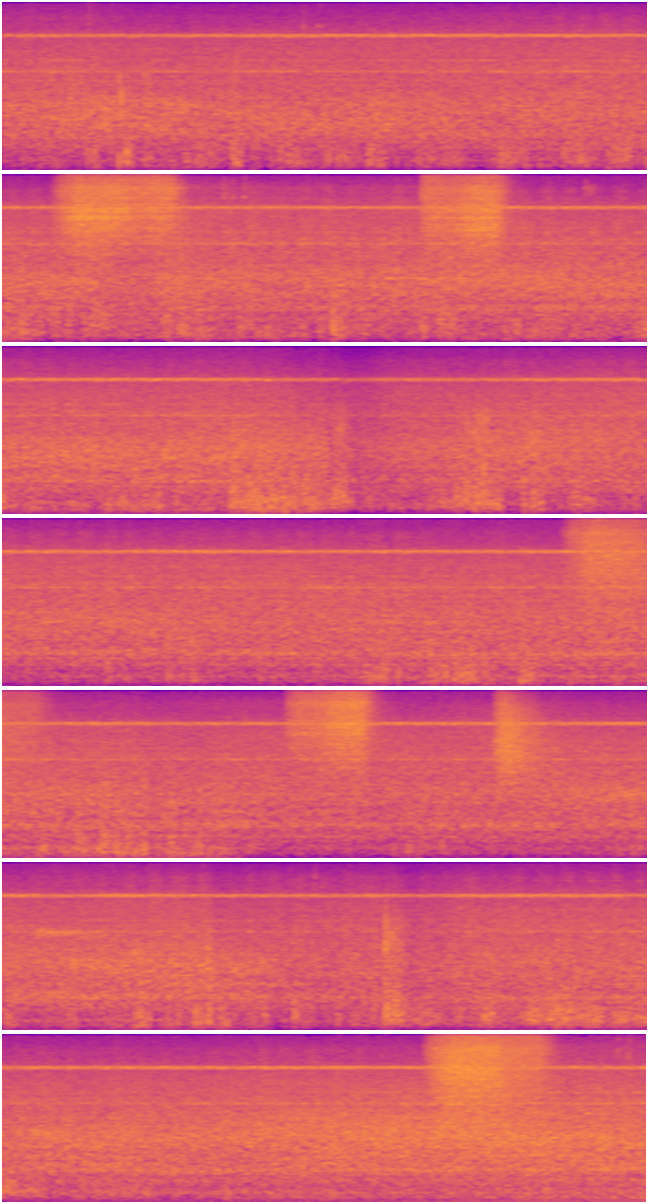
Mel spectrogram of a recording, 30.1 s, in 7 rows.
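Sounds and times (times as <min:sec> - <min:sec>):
diesel locomotive engine rumble: 0:00.0 - 0:30.0
short air hisses: 0:04.6 - 0:05.6, 0:07.1 - 0:07.8, 0:16.6 - 0:17.6, 0:19.1 - 0:19.8, 0:20.5 - 0:20.9, 0:28.6 - 0:29.5.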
